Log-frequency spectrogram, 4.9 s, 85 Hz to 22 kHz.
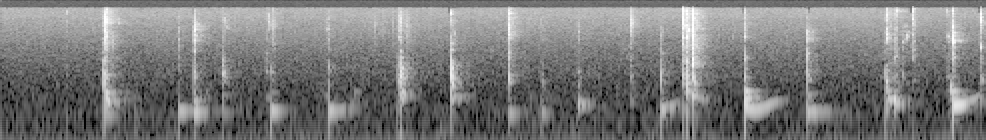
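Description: A Mountain Dew bottle of PET plastic, full of green soda and lying on its side, is tapped with long white nails. Sixteen quick, dry taps sound, each a bright click with a short, hollow tone around 340 Hz that fades almost at once.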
